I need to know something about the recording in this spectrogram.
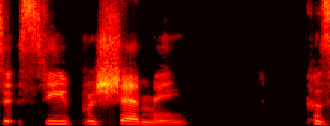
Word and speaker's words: Buscemi: So apparently, you really do pronounce it Steve Buscemi because his Sicilian relatives told him that's how you say it. But Oh, okay. Yeah. so his real name is Buscemi, or how they say it in Yeah.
